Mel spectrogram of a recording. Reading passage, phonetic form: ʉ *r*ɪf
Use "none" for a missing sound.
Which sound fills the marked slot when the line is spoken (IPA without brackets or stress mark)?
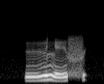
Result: l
